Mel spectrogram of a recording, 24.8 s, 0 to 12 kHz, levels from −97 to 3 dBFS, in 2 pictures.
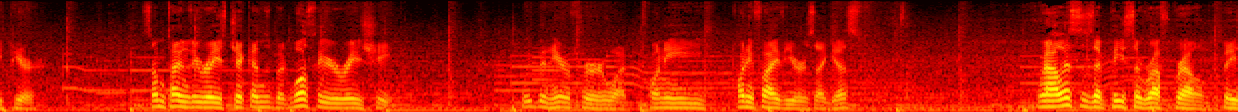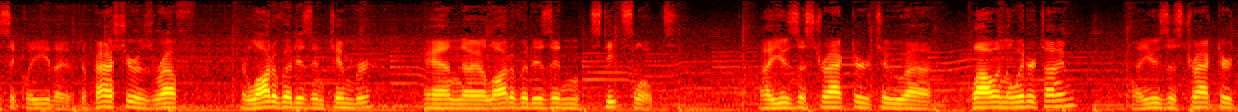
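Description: No technical fault can be heard anywhere in the audio, and the signal stays continuous and stable throughout.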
